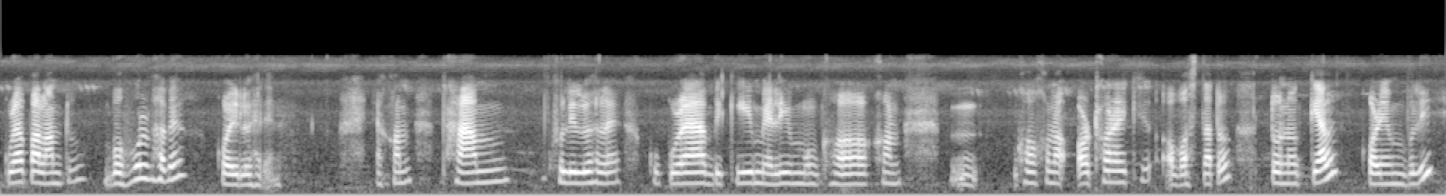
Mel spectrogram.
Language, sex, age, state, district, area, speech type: Assamese, female, 45-60, Assam, Charaideo, rural, spontaneous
